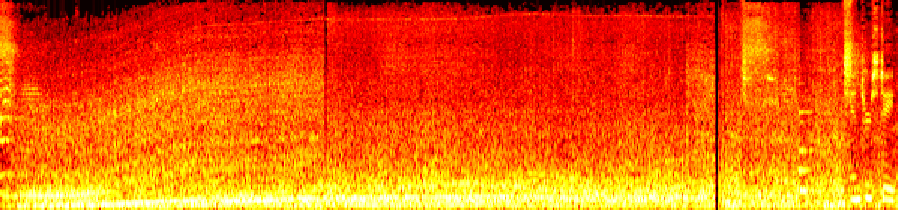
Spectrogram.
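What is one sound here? A bus engine revs up as the bus pulls away.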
